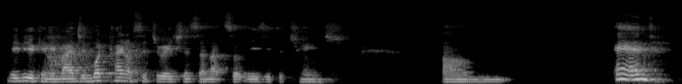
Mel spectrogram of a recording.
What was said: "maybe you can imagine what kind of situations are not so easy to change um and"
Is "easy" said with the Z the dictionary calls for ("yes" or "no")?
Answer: yes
